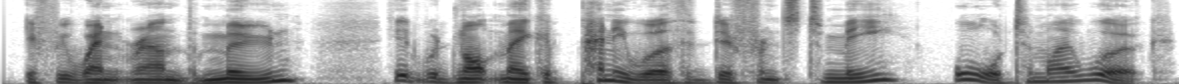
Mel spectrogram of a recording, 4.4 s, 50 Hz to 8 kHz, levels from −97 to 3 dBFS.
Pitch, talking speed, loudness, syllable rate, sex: 125 Hz, 270 wpm, -18 LUFS, 6.6 syllables/s, male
